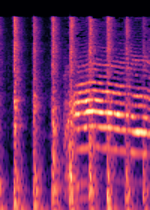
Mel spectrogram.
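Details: Loud domestic cat meowing over a steady train of soft knocks about five per second, one long wavering wail rising then falling across the second half.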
